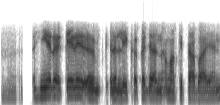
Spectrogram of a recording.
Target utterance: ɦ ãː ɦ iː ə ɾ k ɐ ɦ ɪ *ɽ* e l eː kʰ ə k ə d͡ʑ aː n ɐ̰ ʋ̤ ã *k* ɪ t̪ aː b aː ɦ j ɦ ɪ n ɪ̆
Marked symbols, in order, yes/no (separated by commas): yes, yes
